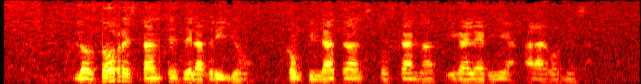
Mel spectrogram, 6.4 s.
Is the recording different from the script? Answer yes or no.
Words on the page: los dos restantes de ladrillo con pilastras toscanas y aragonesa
yes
